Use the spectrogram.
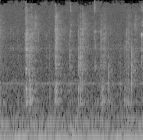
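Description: Someone chews crunchy roasted spiced chickpeas up close, with crisp crunches repeating about every half second over a low background rumble.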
